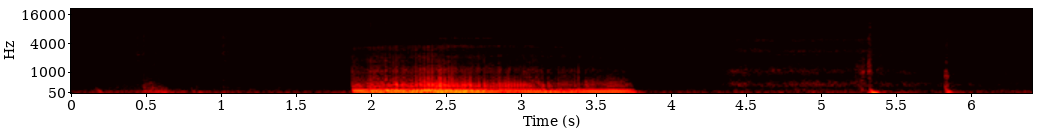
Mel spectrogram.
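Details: Sleeping dog snoring, two days after being brought inside the house: a low, rumbling, rattling inhaled snore lasting about two seconds, quiet breathing around it.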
